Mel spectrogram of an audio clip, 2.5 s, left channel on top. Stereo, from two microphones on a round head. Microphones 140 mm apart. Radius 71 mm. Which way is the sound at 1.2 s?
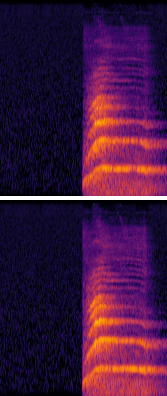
60° right (ahead or behind).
